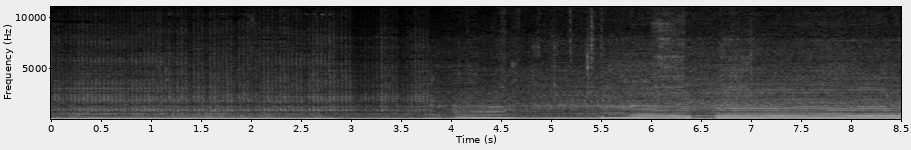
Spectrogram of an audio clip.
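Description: Tractor engine running, heard from inside the cab. About three to four seconds in it speeds up and then holds steady at the higher speed.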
